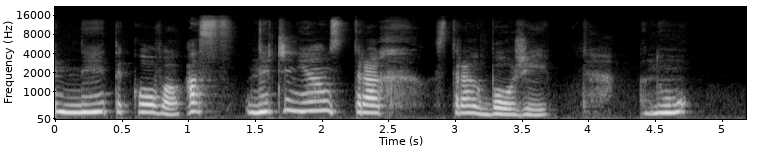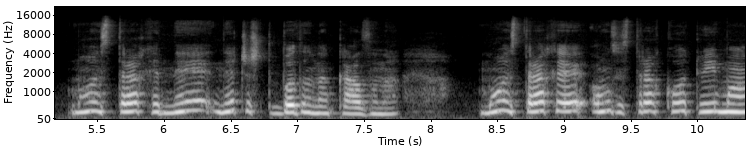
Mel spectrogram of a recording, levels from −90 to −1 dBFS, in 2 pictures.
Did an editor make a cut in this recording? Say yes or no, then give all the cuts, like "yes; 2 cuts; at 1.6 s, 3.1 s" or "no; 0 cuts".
yes; 2 cuts; at 0.9 s, 4.9 s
